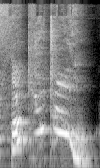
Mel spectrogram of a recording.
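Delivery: very high, drawn-out mock yell; hammed-up, high-pitched retort; retold angry comeback. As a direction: squeal the curse right back. Acts out his cursing back.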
